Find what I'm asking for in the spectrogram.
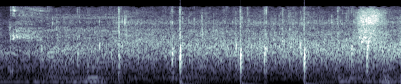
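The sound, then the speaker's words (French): Applause from an audience during a church sermon, a steady wash of clapping with a few sharper claps standing out at intervals. “Applaudissez cela.”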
